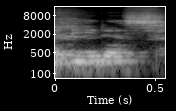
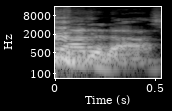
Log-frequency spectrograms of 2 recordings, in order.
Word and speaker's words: Adidas: We say Adidas. Yeah. That's how you say it in the States, man. It is Adidas, yeah.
